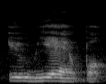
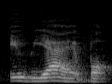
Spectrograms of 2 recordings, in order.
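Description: First: The two words are joined into one word. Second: The same.

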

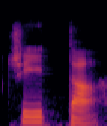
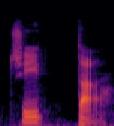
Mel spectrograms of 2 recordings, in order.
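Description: No difference in how they are said.

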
